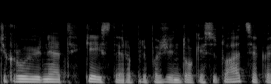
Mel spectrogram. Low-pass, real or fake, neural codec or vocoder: 7.2 kHz; fake; codec, 16 kHz, 4.8 kbps, FACodec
